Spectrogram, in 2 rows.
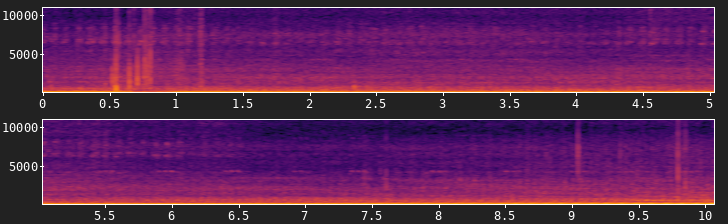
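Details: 2004 Jaguar XJR supercharged V8 idling below desired speed, deep rough idle pulsing about three times a second with restricted performance code; rough idle makes the supercharger clank.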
